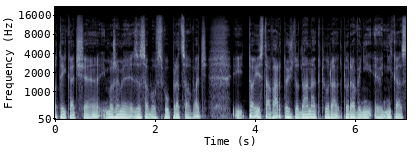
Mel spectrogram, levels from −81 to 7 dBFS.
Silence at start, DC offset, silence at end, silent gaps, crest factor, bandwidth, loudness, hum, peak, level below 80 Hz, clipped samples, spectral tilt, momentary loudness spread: 0 s; under 0.1%; 0 s; none; 12 dB; 14.5 kHz; -13 LUFS; none; 0 dBFS; -28 dBFS; under 0.1%; -6.5 dB/octave; 7 LU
